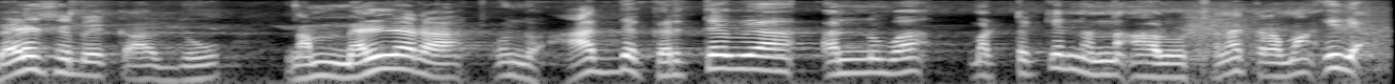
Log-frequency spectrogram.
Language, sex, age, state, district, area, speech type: Kannada, male, 60+, Karnataka, Vijayanagara, rural, spontaneous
